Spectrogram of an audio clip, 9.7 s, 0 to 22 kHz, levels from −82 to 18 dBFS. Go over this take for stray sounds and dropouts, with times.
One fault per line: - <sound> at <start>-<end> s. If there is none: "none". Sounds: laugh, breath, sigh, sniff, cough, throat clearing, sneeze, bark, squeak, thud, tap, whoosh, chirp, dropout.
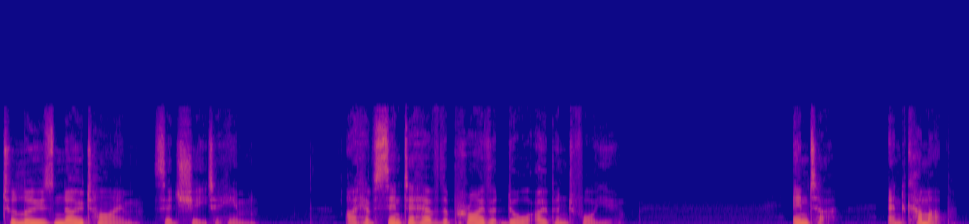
none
